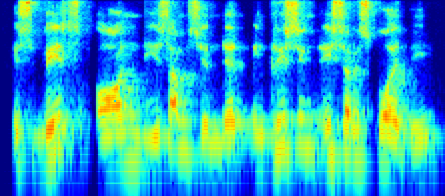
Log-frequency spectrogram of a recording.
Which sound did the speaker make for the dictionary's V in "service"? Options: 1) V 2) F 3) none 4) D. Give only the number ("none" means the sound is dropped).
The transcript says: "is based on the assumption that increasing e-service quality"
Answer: 3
